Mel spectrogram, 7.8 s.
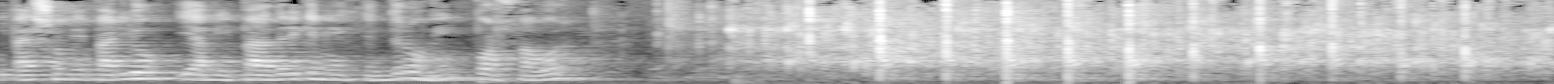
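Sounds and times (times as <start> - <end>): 
speech: 0.0 - 3.4
applause: 3.3 - 7.7.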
